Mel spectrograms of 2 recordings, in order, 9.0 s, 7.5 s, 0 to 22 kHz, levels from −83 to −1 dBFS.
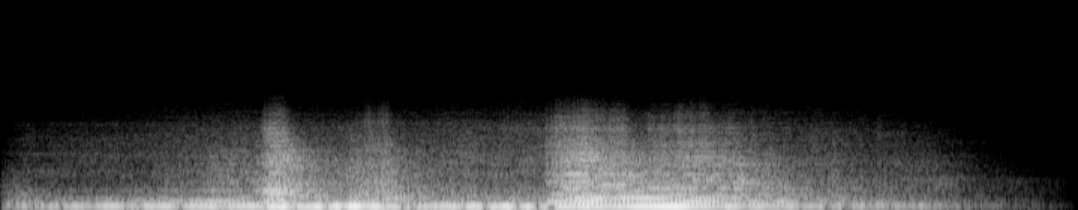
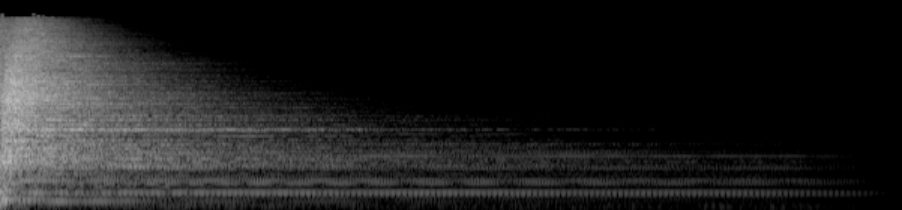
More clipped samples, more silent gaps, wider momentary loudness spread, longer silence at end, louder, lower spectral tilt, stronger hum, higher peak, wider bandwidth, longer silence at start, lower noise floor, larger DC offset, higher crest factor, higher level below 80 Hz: neither; neither; second, 19 LU vs 30 LU; second, 1.15 s vs 5.55 s; about the same, -20 LUFS vs -20 LUFS; first, -10.5 dB/octave vs 2 dB/octave; neither; about the same, -2 dBFS vs -2 dBFS; second, 2.8 kHz vs 16.5 kHz; about the same, 0.05 s vs 0 s; second, -63 dBFS vs -77 dBFS; neither; second, 16 dB vs 26 dB; first, -20 dBFS vs -74 dBFS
